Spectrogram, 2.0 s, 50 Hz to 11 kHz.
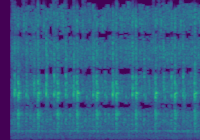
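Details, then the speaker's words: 1980 Mercedes 300SD diesel at idle after a valve adjustment: sharp, even metallic knocks at about five per second persist; valve adjustment did not cure the knock. "Just finished the valve adjustment. Well, valves are adjusted, same noise."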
